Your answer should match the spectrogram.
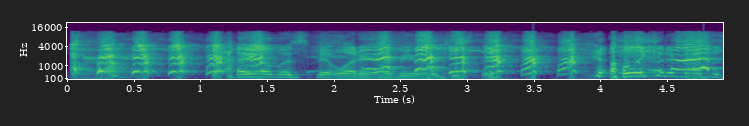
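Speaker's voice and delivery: high, loud, laughing through words; telling it while cracking up. Real, not acted.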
